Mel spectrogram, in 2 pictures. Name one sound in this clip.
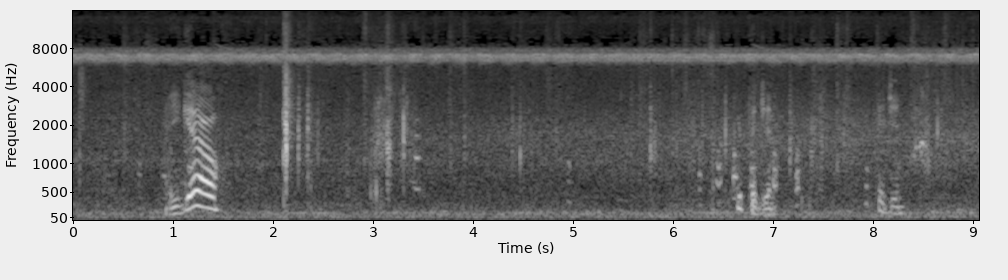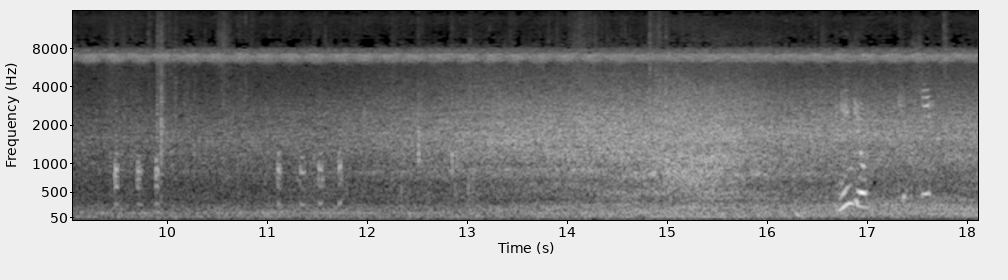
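A hen clucks briefly.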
